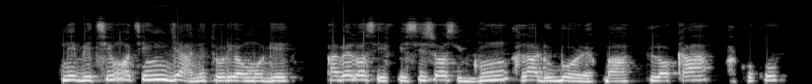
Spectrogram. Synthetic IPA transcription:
nĩ˦bi˧tʰi˨˦w̃ɔ̃˦ti˦n̩˦d͡ʒa˦˨nĩ˦to˧ɾi˦ɔ˧mɔ̃˧ɡe˧ | kã˦bɛ˦lɔ˦si˧fi˧si˦s̬ɔ˦si˨ɡũ˨˦a˦˨la˦˨du˨˦ɡ͡bo˦˨ɾɛ˨k͡pa˧lɔ˧ka˦a˦˨ko˨˦ko˦

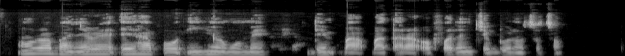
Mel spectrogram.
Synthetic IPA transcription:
n̩˦ɾɔ˦ba˨ɲe˦ɾe˦ʔɪ˦ɦa˦pʊ˨i˦ɦe˦o˨mu˦me˦ | dɪ˨ŋ͡m̩˦k͡pa˨k͡pa˨ta̰˨ɾa̰˨ʔɔ̰˨fɔ˦dɪ˦n̩˦t͡ʃe˨ɡ͡bu˦nʊ˨tʊ˦tʊ˨

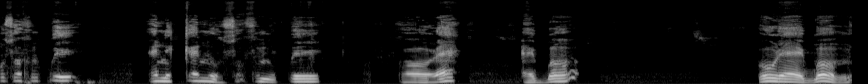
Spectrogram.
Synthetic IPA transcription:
õ˧sɔ˦fũ˦k͡pe˦ | ɛ˧nĩ˧kɛ˦˨nũ˨sɔ˦fũ˦mĩ˧k͡pe˦ | ɔ˨ɾɛ˦ | ɛ˨ɡ͡bɔ̃˦ | o˦ɾɛ˧ɛ˨ɡ͡bɔ̃˦˨mĩ˨˦

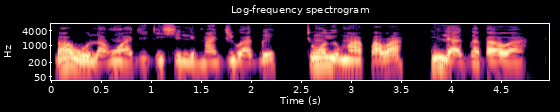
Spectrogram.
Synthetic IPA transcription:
ba˨˦˨wo˨˦la˨w̃ɔ̃˧a˨d͡ʒe˨d͡ʒi˨˦ʃe˧le˨mã˨˦d͡ʒi˦wa˧ɡ͡be˦ | ti˦w̃ɔ̃˦joː˦˨mãː˦˧k͡pa˧wa˦ | nĩ˦lɛ˦˨a˨ɡ͡ba˨ba˨˦wa˧

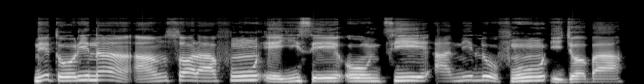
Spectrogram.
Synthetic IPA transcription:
nĩ˦to˧ɾi˦nãː˦˨a̰˨˦n̩˦sɔ˦ɾa˧fũ˦e˨ji˨˦se˧o˧hũ˧tʰi˦a˧nĩ˦lo˦˨fũ˨˦i˦˨d͡ʒɔ˧ba˧

